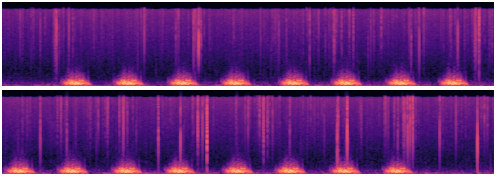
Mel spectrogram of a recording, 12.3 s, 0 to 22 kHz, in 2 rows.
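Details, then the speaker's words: Aortic stenosis: grade 3 ejection mid-systolic murmur, swelling and fading in mid-systole, best heard at the aortic area (second right interspace), with soft aortic valve closure; regular heart sounds at about 88 per minute. "the ejection mid systolic murmur of aortic stenosis is best heard at the aortic area in the second right Inner Space aortic valve closure is soft listen to this murmur it is grade 3 in intensity"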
